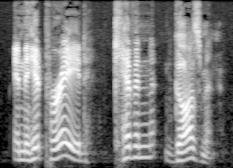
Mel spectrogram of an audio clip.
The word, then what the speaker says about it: Gausman: Gausman almost rhymes with Bozeman. – Sure. – Which is a town in Montana.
